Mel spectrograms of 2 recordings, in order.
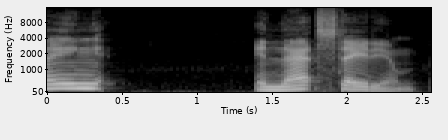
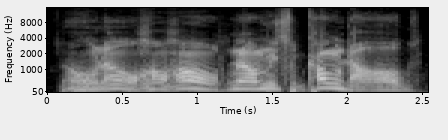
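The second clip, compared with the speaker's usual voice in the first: put-on half-hearted Cajun accent, a little louder on ho, ho; a clumsy try at a Cajun accent, laughing it off; bad Cajun accent; 4 dB louder than usual. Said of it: "I can't do the Cajun accent".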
